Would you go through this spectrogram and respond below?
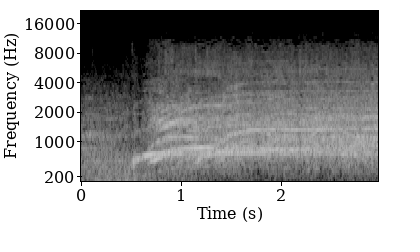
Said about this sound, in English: That cheering is because almost everyone on the stage raised their hands.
